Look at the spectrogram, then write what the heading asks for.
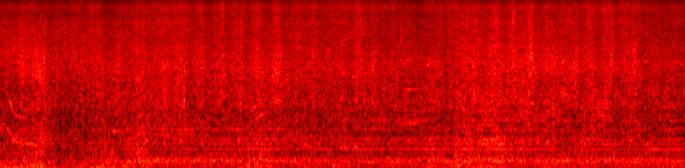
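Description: Boat engine running steadily, with wind rumbling on the microphone and a steady pitched hum from about a second in.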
